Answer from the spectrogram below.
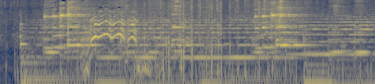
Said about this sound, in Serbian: Onda konji galopiraju do topova, konjaci zarobe topđije, izvade ih napolje i slave pobedu.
